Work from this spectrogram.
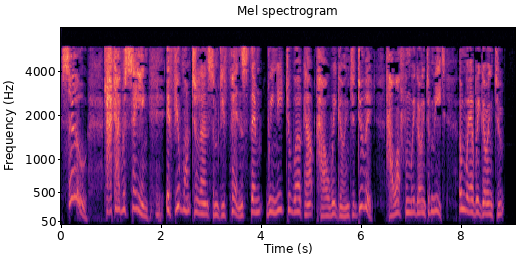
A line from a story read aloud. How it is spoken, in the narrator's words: said Hermione, her voice very high-pitched again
